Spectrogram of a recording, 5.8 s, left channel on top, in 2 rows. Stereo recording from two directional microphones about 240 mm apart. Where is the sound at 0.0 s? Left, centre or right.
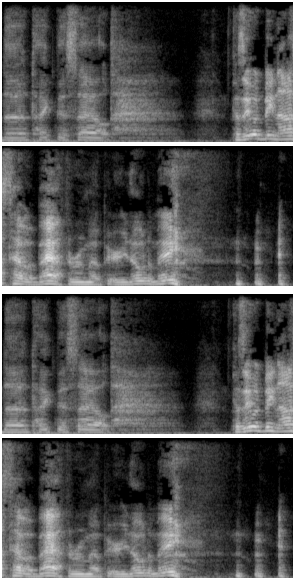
Centre.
